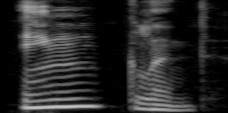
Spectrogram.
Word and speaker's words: England: Try saying the word England. England. Can you hear where the stress is? It's on the first syllable.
